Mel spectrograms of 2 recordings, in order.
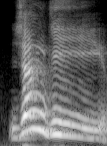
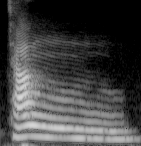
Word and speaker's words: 장: E aqui, no português, todo mundo me chama de Jang, não é mesmo? Mas, na verdade, é Chang.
